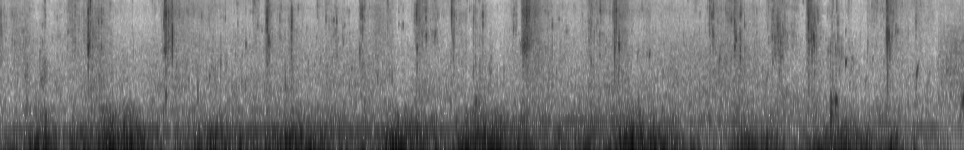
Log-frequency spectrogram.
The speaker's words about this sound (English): There's just a spattering of people out today, listening to music, laying on the beach, massage tables set up, some people riding jet skis.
